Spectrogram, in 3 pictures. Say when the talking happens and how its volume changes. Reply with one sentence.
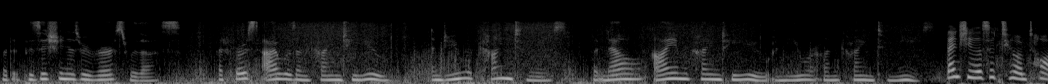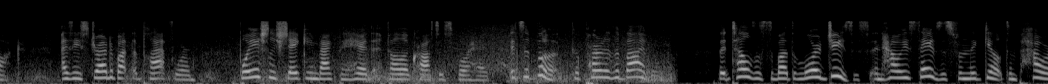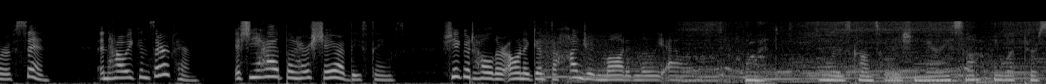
You can hear the talking from 0.0 to 31.3 s, at a steady volume.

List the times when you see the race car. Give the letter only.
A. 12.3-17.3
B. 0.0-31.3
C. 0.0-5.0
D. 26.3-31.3
D.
